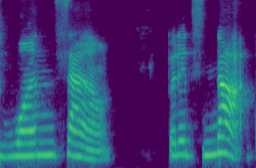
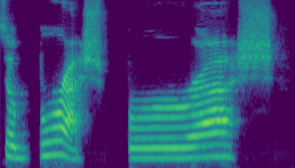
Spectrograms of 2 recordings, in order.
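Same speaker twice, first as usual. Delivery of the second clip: much slower, stretched-out sounds; 3 semitones lower than usual. Showing listeners how to stretch a word to hear each sound: stretched-out sounds. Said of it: "So stretchy snaking words".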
